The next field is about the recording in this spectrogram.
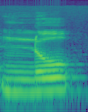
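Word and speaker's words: know: अंदाजा और राय देना फिर है नो नो यानी जानना जानना नो के पहले दोनों जो हैं लेटर वो क्या है कंसोनेंट है और यहां क्या बताया है कि कंसोनेंट का पहला नहीं पढ़ा जाएगा अगर दो साथ में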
